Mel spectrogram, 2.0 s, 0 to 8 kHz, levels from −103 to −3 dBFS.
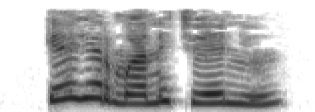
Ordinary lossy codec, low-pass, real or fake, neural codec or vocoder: MP3, 24 kbps; 7.2 kHz; real; none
